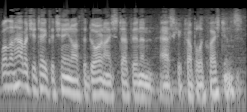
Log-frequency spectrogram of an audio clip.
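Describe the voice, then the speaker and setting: An actor playing a shrewd, persistent police detective who probes with halting, folksy questions in a radio drama. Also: male voice, low voice, big pitch swings, pushed and bright, slight background noise, exaggerated voice. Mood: wheedling. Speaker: detective sergeant. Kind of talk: 1970s radio drama acting. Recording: dull lo-fi old radio broadcast.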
